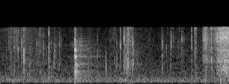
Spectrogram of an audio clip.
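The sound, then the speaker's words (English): A gauze packet torn open: a run of crinkly crackles and sharp snaps from the wrapper, building to a louder, sustained rip at the end. “And you tear open this gauze.”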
